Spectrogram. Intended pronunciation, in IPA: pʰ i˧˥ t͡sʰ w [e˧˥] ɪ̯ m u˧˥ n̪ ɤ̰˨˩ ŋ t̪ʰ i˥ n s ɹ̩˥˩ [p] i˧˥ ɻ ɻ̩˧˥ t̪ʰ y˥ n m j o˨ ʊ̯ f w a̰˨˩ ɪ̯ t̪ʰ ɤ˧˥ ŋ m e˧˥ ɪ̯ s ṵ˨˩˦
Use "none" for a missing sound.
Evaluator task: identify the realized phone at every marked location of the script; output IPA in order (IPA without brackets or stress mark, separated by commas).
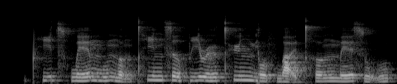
e˧˥, p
